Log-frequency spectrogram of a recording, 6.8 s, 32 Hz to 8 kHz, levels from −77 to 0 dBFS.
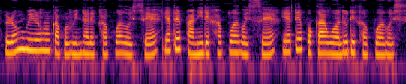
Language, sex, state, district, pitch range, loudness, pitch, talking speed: Assamese, female, Assam, Sonitpur, 235-265 Hz, -17 LUFS, 250 Hz, 160 wpm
